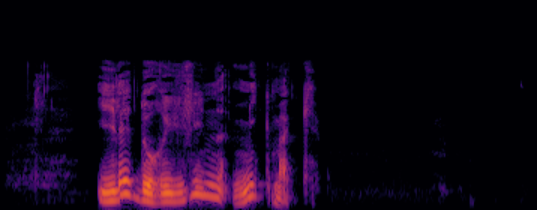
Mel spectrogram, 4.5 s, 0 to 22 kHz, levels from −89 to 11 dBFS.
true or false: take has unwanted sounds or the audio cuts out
false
